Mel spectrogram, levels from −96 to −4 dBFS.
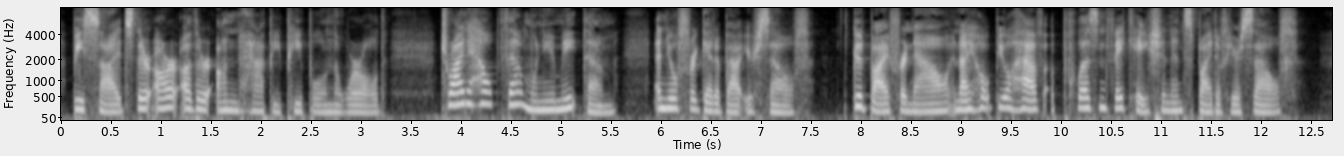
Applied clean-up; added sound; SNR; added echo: none; none; none; none.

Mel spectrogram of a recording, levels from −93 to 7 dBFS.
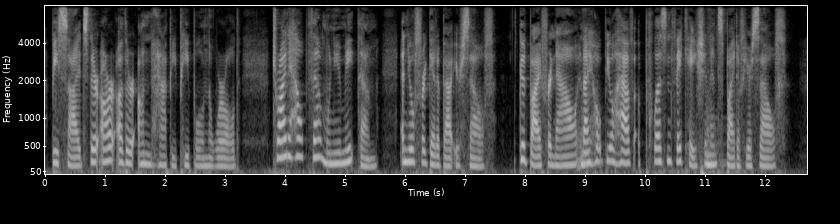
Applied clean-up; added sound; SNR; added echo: none; Snare drum; 10 dB; none.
